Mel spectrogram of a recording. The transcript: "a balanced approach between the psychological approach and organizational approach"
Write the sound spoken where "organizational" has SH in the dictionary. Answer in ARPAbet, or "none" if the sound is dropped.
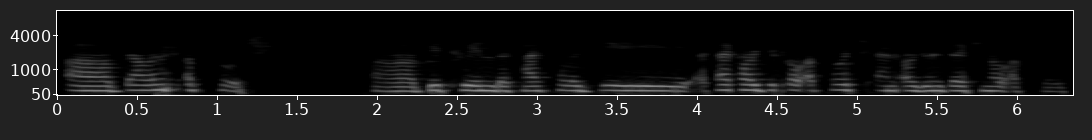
SH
